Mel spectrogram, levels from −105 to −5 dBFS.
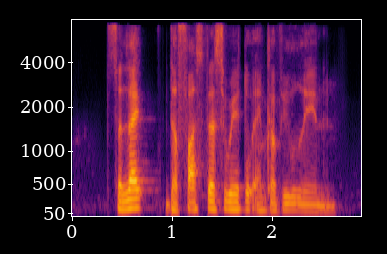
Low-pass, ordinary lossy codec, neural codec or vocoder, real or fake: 7.2 kHz; MP3, 64 kbps; codec, 16 kHz, 1 kbps, X-Codec, HuBERT features, trained on general audio; fake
